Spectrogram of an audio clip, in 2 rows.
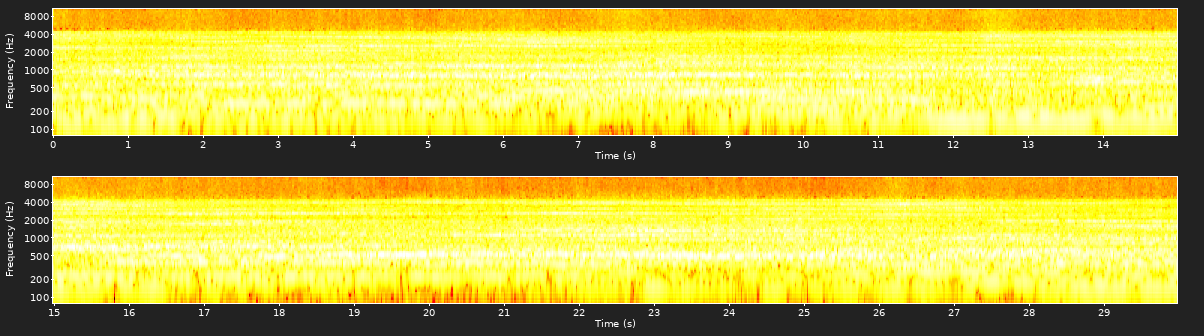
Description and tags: Reels1-NoisyAmbiance
ambient, space, drone, noise, pad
